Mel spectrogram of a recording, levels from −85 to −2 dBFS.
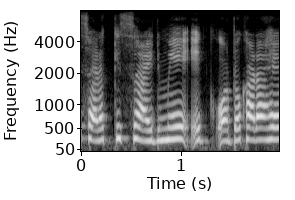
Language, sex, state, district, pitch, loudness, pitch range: Hindi, female, Bihar, Madhepura, 250 Hz, -18 LUFS, 240-260 Hz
